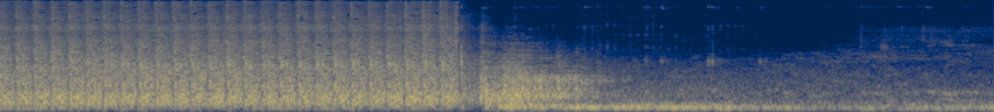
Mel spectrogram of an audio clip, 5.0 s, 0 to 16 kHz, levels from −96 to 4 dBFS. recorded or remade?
recorded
